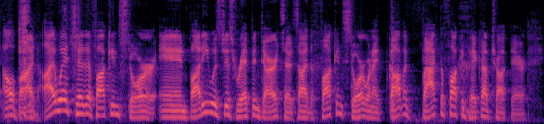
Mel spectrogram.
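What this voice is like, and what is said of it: Exaggerated Canadian hoser accent. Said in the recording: “they're like straight fucking hosers ... that's how they talk ... a Canadian accent”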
